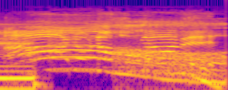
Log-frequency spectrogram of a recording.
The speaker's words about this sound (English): went over the buzzer a little bit. How is mine always over the buzzer? This is nonsense.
